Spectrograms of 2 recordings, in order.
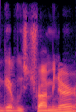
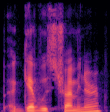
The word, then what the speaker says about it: Gewürztraminer: At some point, we will have, for example, a Gewürztraminer, which is super pronounced. It's super aromatic. A what? A Gewürztraminer. Oh, yes. Okay. Gewürztraminer.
